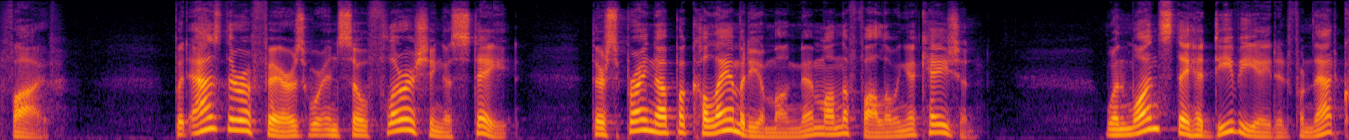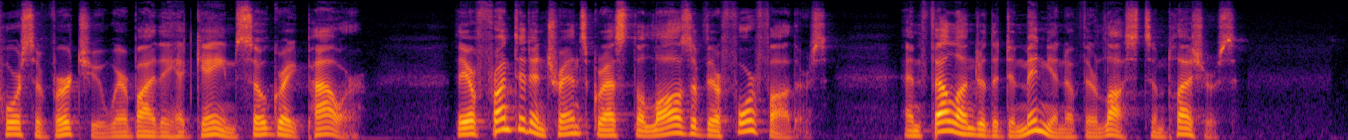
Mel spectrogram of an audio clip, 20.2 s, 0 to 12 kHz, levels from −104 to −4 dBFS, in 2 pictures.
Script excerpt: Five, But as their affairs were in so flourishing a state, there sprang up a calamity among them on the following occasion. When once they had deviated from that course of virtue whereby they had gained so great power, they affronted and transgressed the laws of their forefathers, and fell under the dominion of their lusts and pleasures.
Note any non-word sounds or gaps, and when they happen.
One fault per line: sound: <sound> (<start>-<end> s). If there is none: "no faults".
no faults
